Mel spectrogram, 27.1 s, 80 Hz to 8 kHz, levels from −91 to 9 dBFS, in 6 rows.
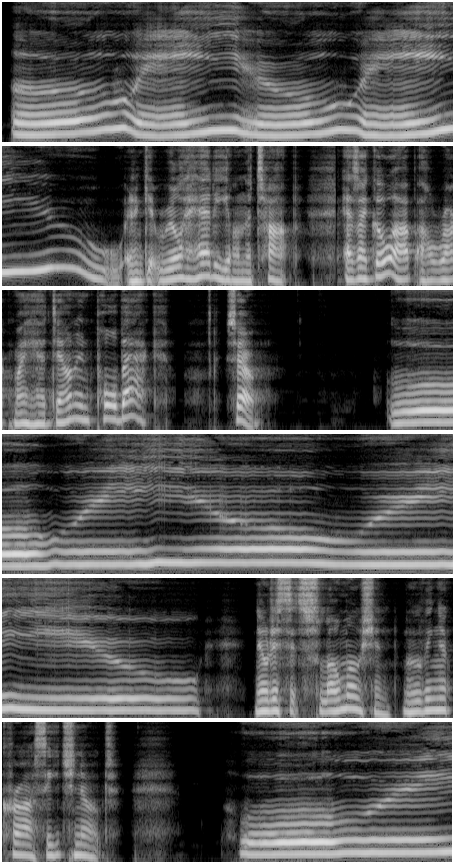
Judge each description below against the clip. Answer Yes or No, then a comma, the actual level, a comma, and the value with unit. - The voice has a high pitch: Yes, high, 205 Hz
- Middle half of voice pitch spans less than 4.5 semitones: Yes, average, 3.7 semitones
